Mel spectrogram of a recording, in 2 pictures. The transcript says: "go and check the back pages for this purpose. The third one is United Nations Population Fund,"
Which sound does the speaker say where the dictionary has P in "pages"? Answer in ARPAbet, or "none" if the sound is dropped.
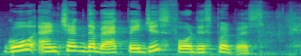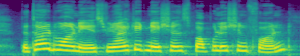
P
